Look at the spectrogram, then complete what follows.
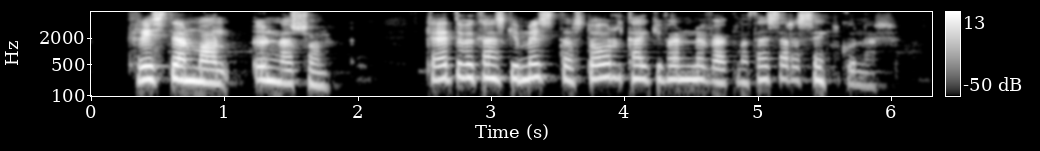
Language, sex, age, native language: Icelandic, female, 40-49, Icelandic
